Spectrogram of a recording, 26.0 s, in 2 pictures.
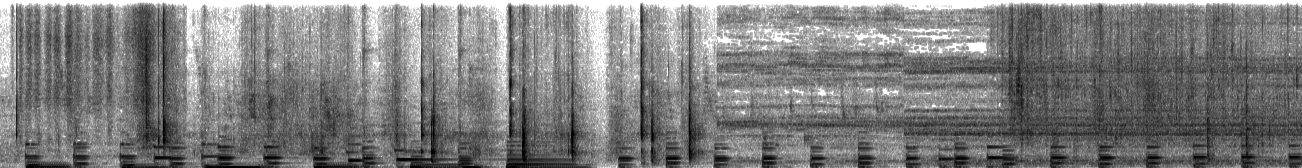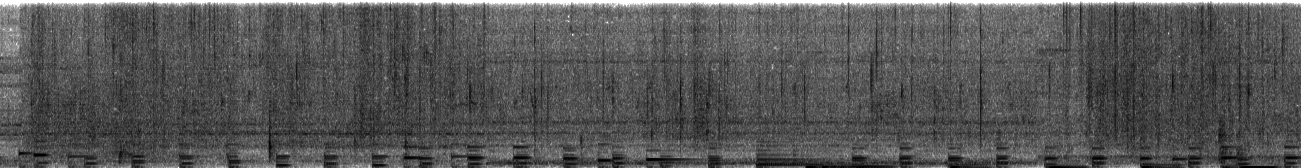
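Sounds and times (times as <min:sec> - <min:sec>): light plucked background tune: 0:00.3 - 0:14.5, 0:15.8 - 0:26.0
pancakes sizzling in oil: 0:06.3 - 0:26.0.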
